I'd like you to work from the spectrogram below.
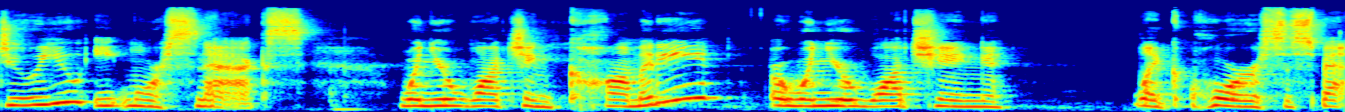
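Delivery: ordinary delivery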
